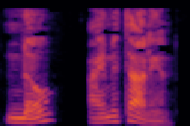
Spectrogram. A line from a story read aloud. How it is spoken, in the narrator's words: Tonino said firmly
